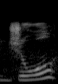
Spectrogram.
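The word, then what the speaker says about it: joule: Newton meter is a jewel and that's pronounced just like the gemstone a jewel it just spell is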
